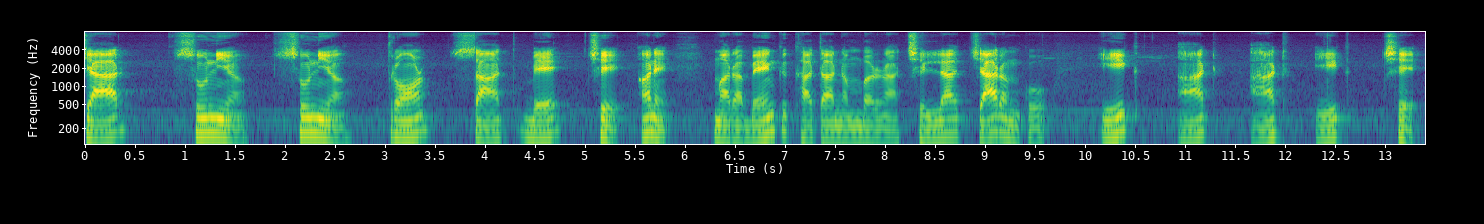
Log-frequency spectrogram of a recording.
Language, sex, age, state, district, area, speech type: Gujarati, male, 45-60, Gujarat, Surat, rural, read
